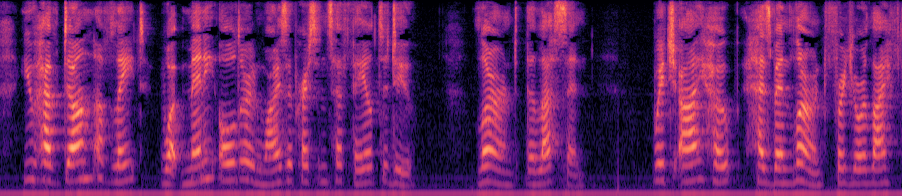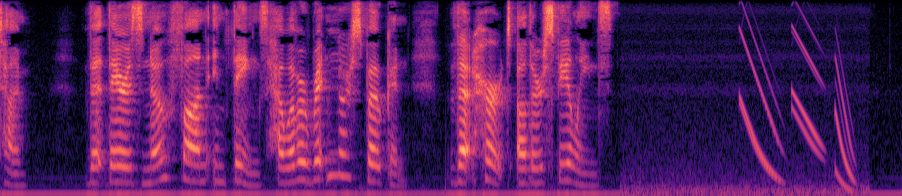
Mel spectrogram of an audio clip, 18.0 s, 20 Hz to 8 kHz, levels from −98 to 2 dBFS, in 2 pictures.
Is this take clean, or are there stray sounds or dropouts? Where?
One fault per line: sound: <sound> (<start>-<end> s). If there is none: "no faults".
sound: chirp (16.4-17.6 s)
